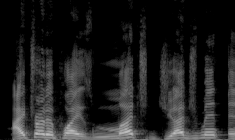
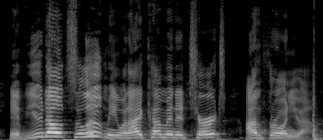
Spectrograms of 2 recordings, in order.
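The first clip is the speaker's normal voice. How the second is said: louder and higher, a hammed-up furious demand; mock angry pastor; 5 semitones higher, 7 dB louder than usual. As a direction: play the petty pastor barking orders.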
